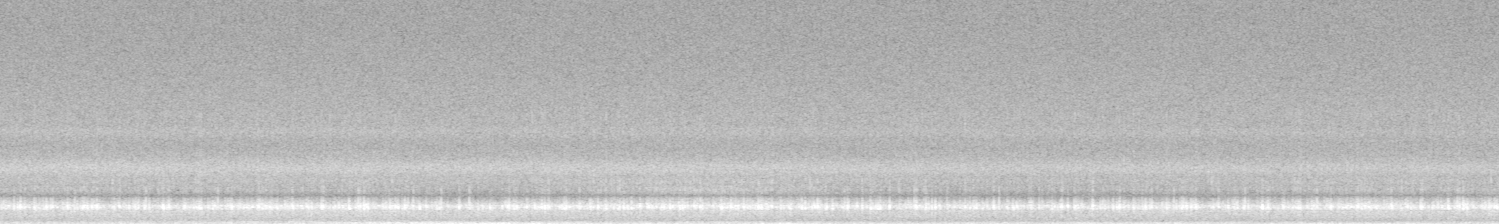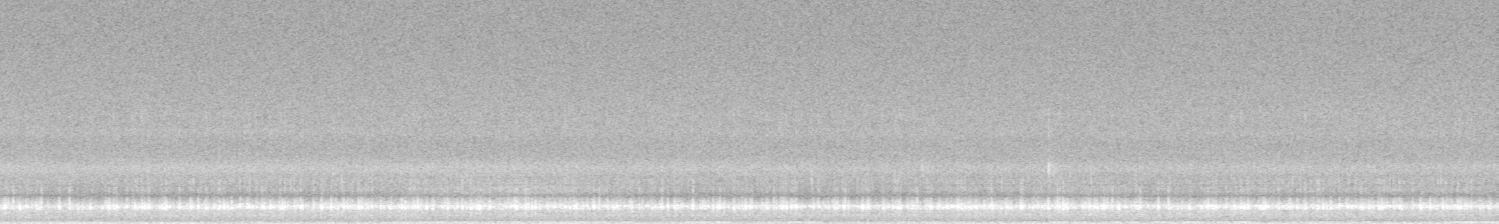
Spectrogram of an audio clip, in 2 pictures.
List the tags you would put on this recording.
Soundscapes > Nature
alice-holt-forest
Dendrophone
field-recording
weather-data
nature
modified-soundscape
artistic-intervention
raspberry-pi
phenological-recording
sound-installation
natural-soundscape
soundscape
data-to-sound

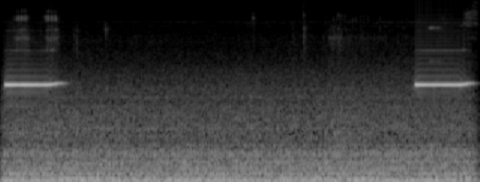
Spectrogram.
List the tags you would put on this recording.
Sound effects > Other mechanisms, engines, machines
beep
elevator
mechanical

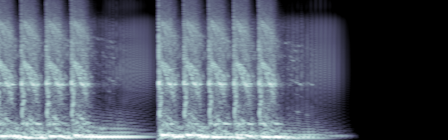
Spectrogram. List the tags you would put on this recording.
Sound effects > Other
automatic
electronic
futuristic
sci-fi
scifi
gun
rifle
semi-automatic
weapon
pistol

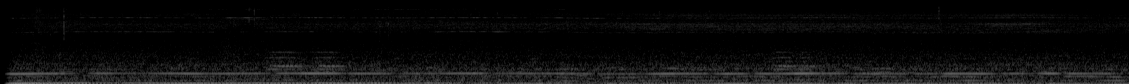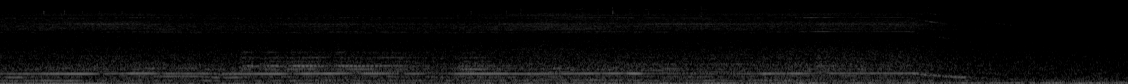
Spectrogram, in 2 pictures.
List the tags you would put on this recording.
Soundscapes > Indoors
vaccum
sound-effect
ambiance
office

